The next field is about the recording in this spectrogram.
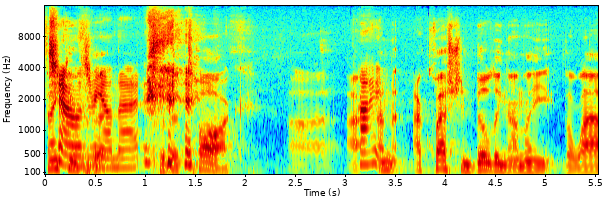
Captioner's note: laughs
